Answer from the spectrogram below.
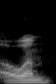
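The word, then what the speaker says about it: Ogham: is similar to Irish Ogum. In Ireland, they call it Om. In America, we pronounce the G.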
